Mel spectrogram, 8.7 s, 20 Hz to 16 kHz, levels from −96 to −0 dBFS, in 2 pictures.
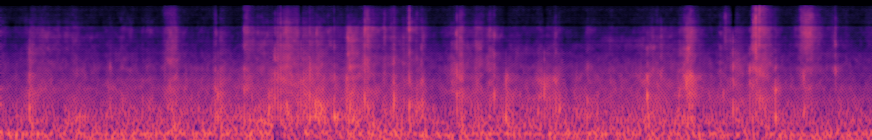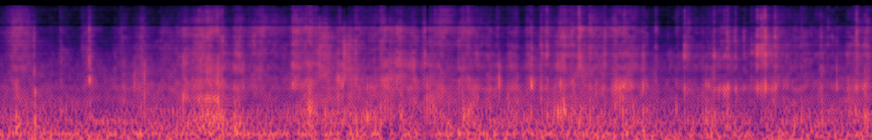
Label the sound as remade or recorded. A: remade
